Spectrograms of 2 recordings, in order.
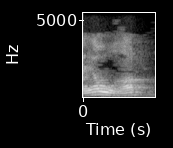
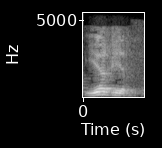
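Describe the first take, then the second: First: The vowel before the last consonant is a. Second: The vowel before the last consonant is i. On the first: This is the regular form. "يوغر بالفتح" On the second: This is the irregular form. "وأن تكسر تقول وغير يغير"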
